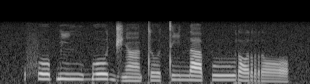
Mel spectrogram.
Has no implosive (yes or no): no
